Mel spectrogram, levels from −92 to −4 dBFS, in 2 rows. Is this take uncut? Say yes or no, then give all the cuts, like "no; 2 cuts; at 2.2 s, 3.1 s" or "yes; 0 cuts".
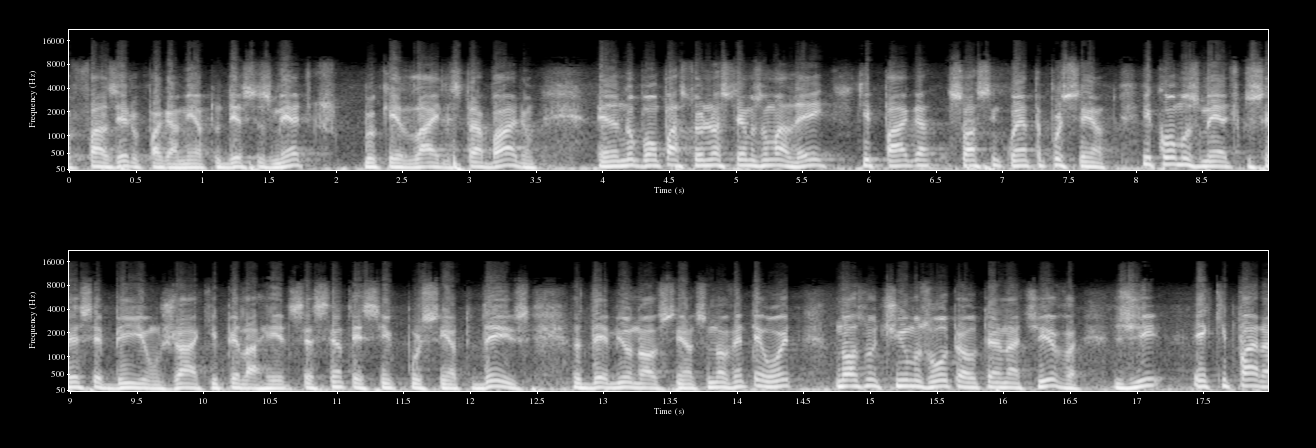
yes; 0 cuts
